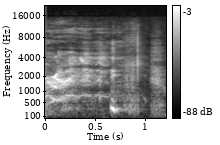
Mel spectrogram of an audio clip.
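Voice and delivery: a very high, squealing laugh; high laughter. Real, not acted. Laughing at the Barbie game.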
